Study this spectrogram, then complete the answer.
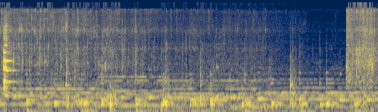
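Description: Milkfish stir-fried in a pan for an Acehnese tumeh muloeh sizzles steadily, with rhythmic scraping stirs and clinks of the utensil against the pan at close range.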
